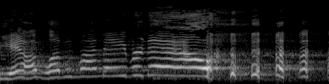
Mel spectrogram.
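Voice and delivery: loud, high, giddy drawn-out cheer; hammed-up joy. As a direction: play the over-the-top happy neighbor waver. Laughing mock of waving congregant.

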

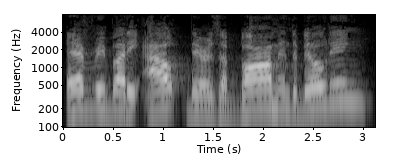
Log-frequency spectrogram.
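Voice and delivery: loud urgent order; fireman shouting. Retold or imitated. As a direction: bark it like clearing a building. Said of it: "runs into a building and says".

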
